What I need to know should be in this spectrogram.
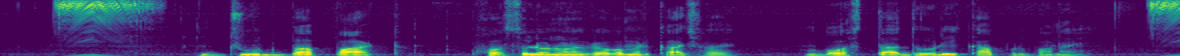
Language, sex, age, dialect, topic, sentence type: Bengali, male, 25-30, Standard Colloquial, agriculture, statement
